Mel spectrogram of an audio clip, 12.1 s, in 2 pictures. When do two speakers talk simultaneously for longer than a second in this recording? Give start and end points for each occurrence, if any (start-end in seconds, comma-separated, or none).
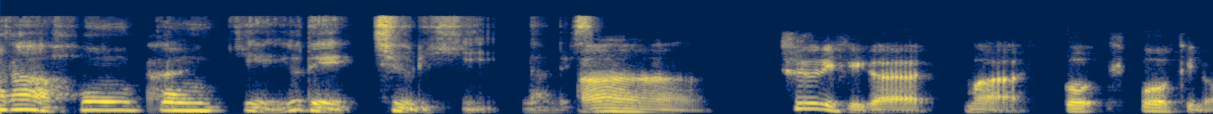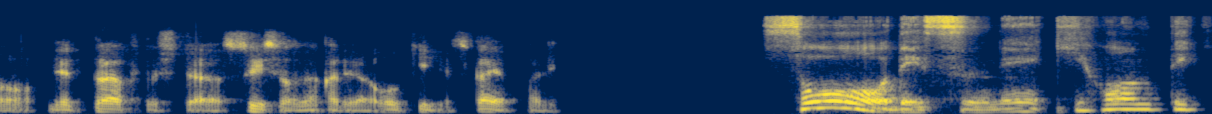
none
